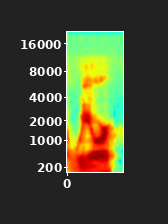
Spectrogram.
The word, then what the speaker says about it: Weor: How do you pronounce that? Weor?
